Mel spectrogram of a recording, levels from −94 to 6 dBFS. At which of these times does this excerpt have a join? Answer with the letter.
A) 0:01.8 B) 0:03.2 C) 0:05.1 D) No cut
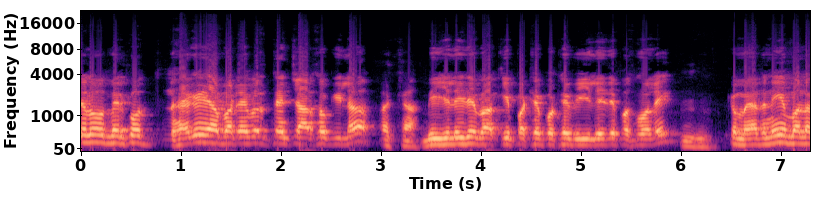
D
